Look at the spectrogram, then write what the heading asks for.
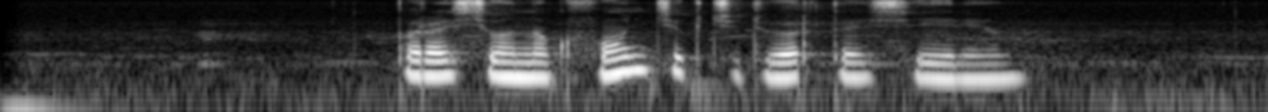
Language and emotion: Russian, neutral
